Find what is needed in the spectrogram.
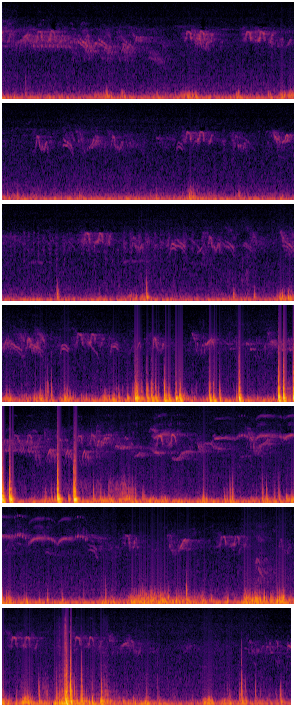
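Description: Small birds chirping and trilling throughout. From about halfway through, heavy low rumbling and knocking buffets the microphone, loudest in the middle and again near the end.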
